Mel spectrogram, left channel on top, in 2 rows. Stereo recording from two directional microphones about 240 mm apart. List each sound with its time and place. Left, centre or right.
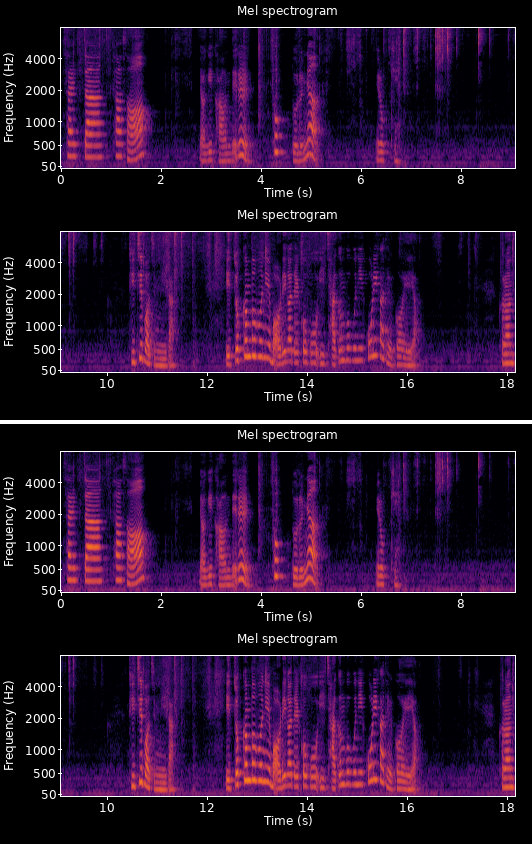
0.1 s speech: centre
2.7 s speech: centre
6.3 s speech: centre
10.4 s speech: centre
17.8 s speech: centre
